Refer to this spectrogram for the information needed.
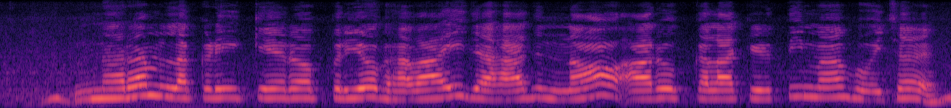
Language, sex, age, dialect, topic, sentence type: Maithili, male, 18-24, Angika, agriculture, statement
